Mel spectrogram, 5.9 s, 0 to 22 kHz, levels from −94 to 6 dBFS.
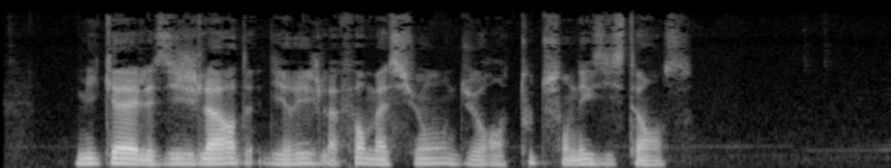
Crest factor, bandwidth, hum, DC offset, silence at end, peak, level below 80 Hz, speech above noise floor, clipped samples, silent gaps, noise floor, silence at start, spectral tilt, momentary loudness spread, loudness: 20 dB; 16 kHz; none; under 0.1%; 1.35 s; -2 dBFS; -56 dBFS; 45 dB; under 0.1%; none; -65 dBFS; 0.5 s; -6 dB/octave; 12 LU; -21 LUFS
